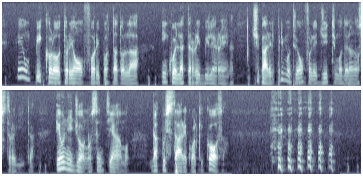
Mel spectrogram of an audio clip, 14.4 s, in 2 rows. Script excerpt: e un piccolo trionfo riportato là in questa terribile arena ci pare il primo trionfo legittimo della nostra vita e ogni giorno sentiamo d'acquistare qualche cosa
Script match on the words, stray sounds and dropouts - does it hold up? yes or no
no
